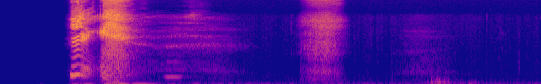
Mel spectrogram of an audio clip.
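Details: Person sneezing while high; a sharp double sneeze with a sudden loud burst of air, then a fainter sneeze-like exhale and a short voiced sound; sneezing.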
